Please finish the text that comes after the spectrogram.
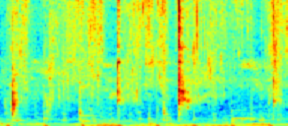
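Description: Shrimp mixture being stirred in a pan for a mustard-greens-wrapped shrimp dish, a steady sizzle broken by regular scraping strokes of the spoon roughly every half second, close and fairly loud, with no talking.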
